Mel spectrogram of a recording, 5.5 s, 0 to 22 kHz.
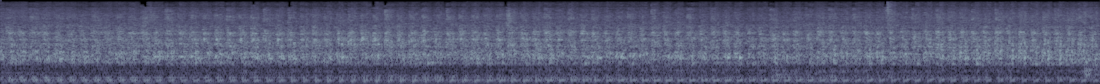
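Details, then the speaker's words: Honda Vision 110 scooter at 19,200 miles, recorded from underneath at idle: an even tapping about three per second under the engine note, a deep bottom-end knock. Exhaust, induction and airbox were ruled out; the engine was later replaced. "I've chopped a whole lot and as you can hear it's uh it's not happy let's get it switched off that is really quite noisy"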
